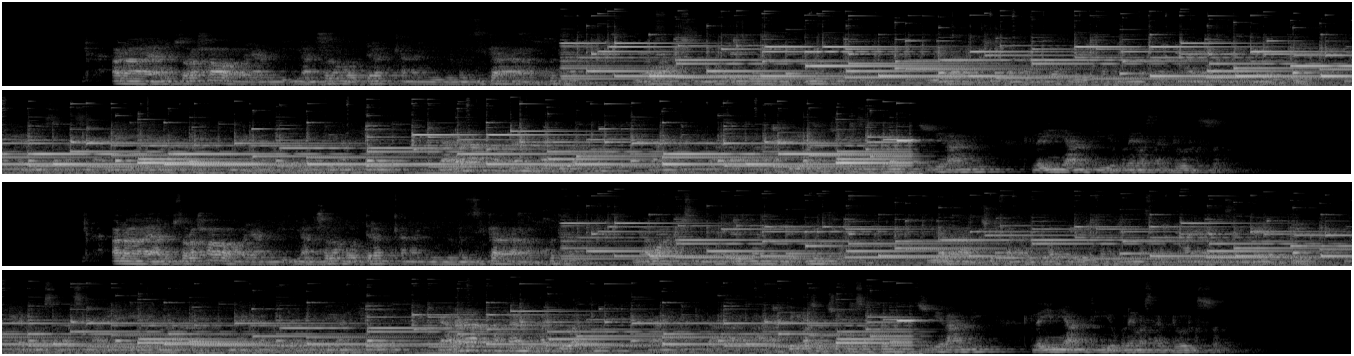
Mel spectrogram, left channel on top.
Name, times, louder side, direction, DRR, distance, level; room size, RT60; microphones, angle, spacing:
voice 1, 0.9-5.8 6.3-8.8 9.2-19.6 19.9-23.4 23.8-25.7, right 1 dB, 80° right, 0 dB, 1.6 m, -36 dB
sound 1, 1.2-19.4, equal, 45° right, 1.8 m, -54 dB
sound 2, 5.6-22.6, left 5 dB, 15° left, 0.3 m, -26 dB
11.0 x 5.5 x 4.6 m, 0.91 s
head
